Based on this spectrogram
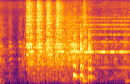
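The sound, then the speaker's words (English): A phone alarm ringtone plays a rapid run of loud, bright, honking bursts with a steady high tone beneath, the pulses crowding together before tapering off into quieter sound. “So now, this is my ringtone. It's my alarm clock.”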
